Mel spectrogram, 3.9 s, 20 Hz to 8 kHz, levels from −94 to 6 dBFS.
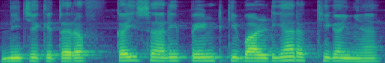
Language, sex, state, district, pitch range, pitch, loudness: Hindi, male, Uttar Pradesh, Lalitpur, 140-155 Hz, 145 Hz, -17 LUFS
